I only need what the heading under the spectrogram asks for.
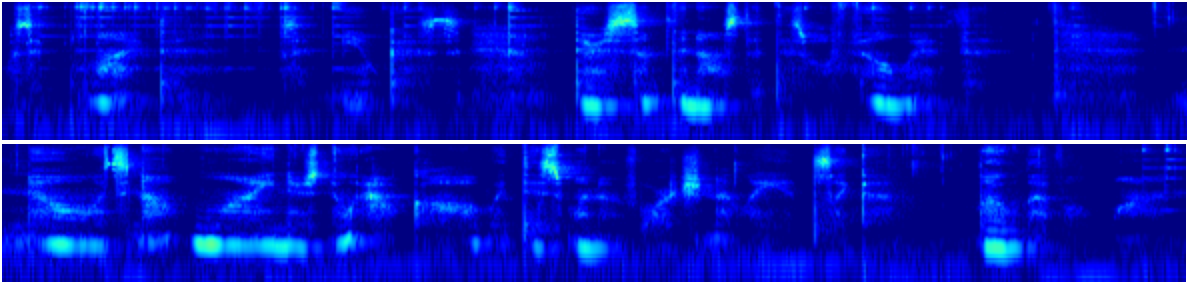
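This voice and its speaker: A woman voicing a friendly, odd little goblin pawnshop keeper in a soft whispered ASMR roleplay, chatty and hesitant. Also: fairly high pitch, level tone, a little slow, natural voice. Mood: chatty, musing. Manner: hesitant, rambling, chatty, quirky politeness. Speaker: ASMR performer.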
